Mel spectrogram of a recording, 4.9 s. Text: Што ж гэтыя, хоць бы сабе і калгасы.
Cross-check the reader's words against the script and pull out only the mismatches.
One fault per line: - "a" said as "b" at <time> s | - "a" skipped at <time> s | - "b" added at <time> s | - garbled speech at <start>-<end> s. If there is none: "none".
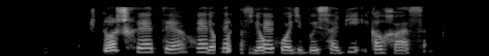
- garbled speech at 2.0-2.7 s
